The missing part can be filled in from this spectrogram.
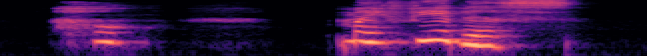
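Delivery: low-toned, soft, hushed, repeated under-the-breath murmur. Reading a novel aloud, a woman repeats a name after the priest speaks, in a low tone. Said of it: "she repeated in a low tone".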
